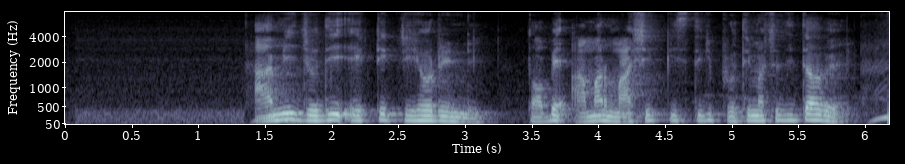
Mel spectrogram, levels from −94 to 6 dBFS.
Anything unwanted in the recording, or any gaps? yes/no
no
